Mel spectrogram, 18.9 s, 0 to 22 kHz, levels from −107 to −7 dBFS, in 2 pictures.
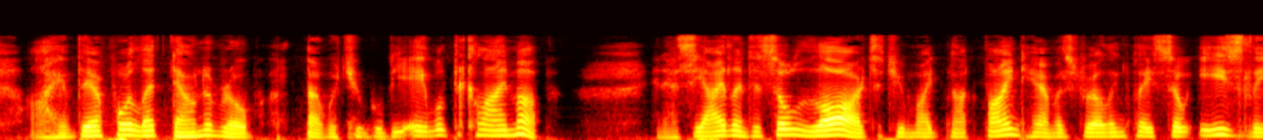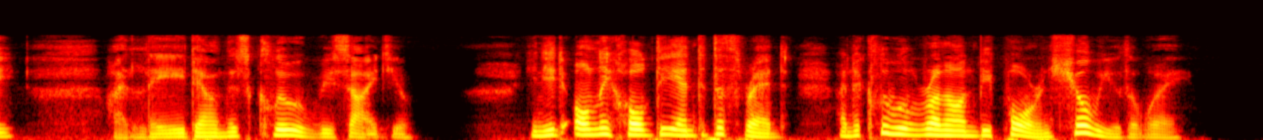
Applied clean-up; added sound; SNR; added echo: neural mask model Resemble Enhance denoiser.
